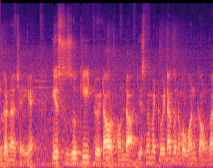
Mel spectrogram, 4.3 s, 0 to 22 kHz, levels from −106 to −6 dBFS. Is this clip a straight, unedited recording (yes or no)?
yes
